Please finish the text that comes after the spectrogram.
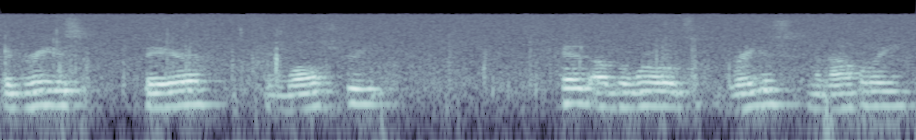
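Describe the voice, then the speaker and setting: A man reading a text aloud in an even, steady way for another speaker. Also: fairly high pitch, slow pace, reverberant, background noise. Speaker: reader for the speaker.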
